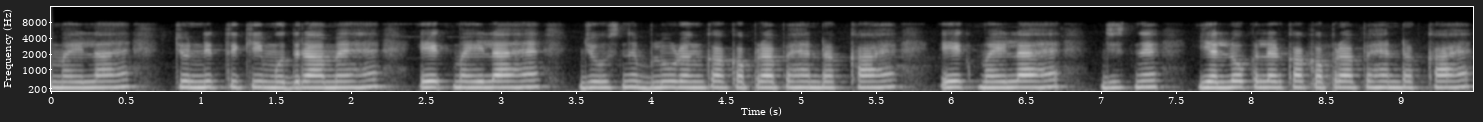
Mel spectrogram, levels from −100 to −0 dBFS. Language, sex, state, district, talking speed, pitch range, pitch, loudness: Hindi, female, Bihar, Gopalganj, 195 wpm, 255-260 Hz, 255 Hz, -29 LUFS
